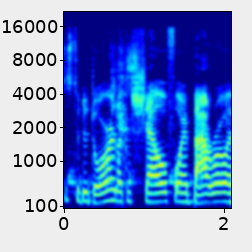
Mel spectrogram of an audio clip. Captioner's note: whispering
